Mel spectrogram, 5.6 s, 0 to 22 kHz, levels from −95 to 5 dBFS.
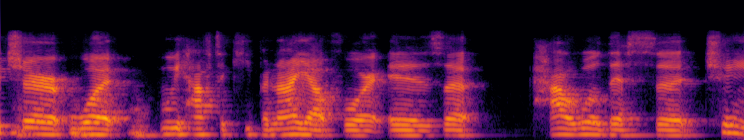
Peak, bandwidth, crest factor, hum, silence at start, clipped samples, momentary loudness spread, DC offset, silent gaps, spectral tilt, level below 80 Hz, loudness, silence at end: -6 dBFS; 8.8 kHz; 18 dB; none; 0 s; under 0.1%; 10 LU; under 0.1%; none; -5.5 dB/octave; -72 dBFS; -23 LUFS; 0 s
